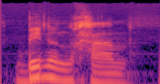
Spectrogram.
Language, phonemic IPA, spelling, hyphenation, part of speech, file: Dutch, /ˈbɪnə(n)ɣaːn/, binnengaan, bin‧nen‧gaan, verb, Nl-binnengaan.ogg
- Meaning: 1. to enter, go into (a room, etc.) 2. to go inside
